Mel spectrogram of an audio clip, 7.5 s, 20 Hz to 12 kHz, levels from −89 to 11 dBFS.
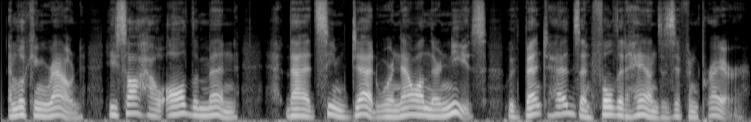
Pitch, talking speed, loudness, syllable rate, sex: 145 Hz, 225 wpm, -17 LUFS, 4.9 syllables/s, male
